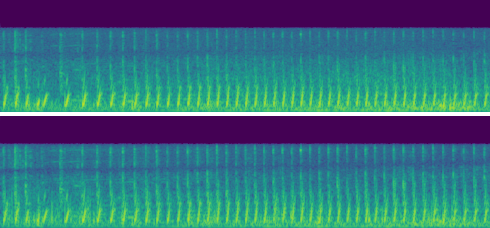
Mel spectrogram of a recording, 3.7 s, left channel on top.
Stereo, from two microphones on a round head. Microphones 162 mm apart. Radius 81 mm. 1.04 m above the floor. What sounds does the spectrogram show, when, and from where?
0.0 s a motorcycle: 30° right (ahead or behind); by 3.7 s 40° right (ahead or behind)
